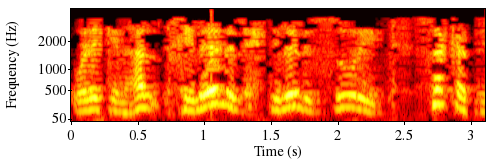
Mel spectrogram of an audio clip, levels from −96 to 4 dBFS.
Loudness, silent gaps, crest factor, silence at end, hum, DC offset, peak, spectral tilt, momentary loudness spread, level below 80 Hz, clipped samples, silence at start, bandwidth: -18 LUFS; none; 18 dB; 0 s; none; under 0.1%; 0 dBFS; -10 dB/octave; 11 LU; -62 dBFS; under 0.1%; 0 s; 4 kHz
